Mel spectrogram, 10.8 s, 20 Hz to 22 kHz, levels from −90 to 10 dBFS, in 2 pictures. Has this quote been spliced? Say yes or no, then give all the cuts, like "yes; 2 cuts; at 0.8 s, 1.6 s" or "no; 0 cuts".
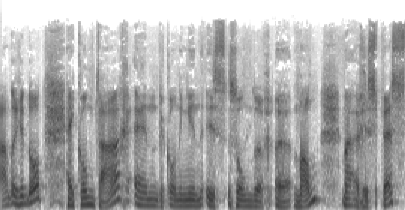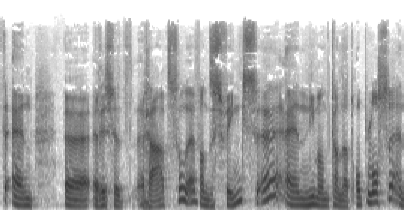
no; 0 cuts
